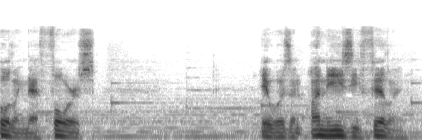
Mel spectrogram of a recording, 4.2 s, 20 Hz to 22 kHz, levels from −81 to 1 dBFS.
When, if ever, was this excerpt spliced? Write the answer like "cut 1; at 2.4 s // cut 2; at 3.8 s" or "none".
cut 1; at 1.2 s // cut 2; at 2.6 s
